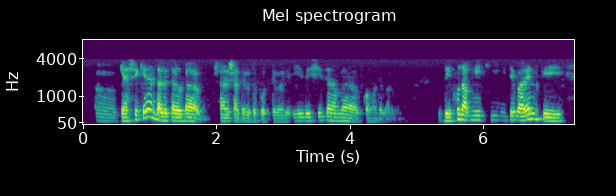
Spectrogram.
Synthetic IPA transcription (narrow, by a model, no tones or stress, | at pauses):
kɛʃekelent̪alesɛɾoʈaʃaɾeʃat̪ʰeɾot̪okoɾt̪epaɾeʔeɾbeʃisʰɛlamɾakɔmat̪epaɾbona | t̪od̪ekʰunapnikinit̪epaɾenkej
